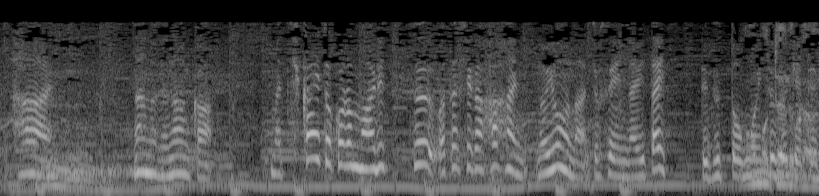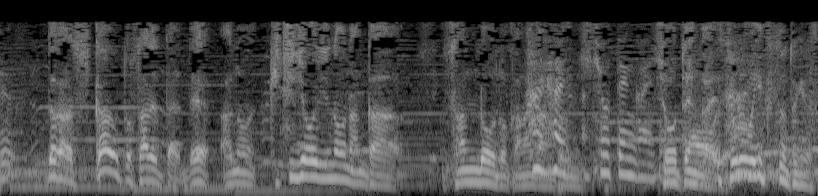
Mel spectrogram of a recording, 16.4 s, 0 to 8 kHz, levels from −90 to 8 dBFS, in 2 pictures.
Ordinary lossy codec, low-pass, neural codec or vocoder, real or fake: MP3, 24 kbps; 7.2 kHz; none; real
